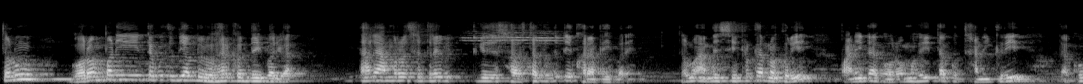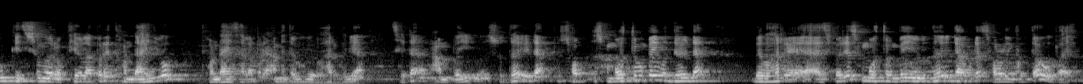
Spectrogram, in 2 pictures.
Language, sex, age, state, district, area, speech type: Odia, male, 60+, Odisha, Puri, urban, spontaneous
